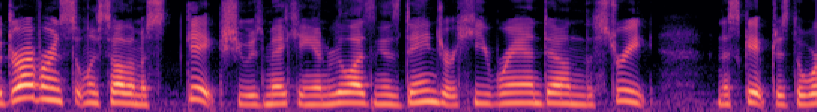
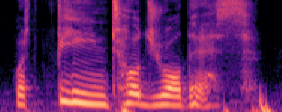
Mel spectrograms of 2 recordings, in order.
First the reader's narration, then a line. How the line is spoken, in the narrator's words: gasped hoarsely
